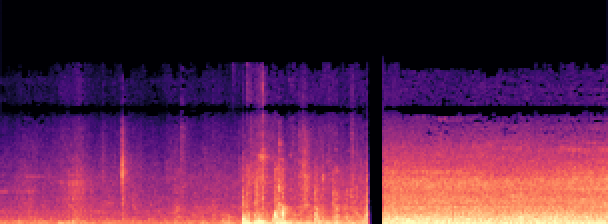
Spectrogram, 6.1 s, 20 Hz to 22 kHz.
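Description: A Berlin U-Bahn IK train's sliding doors opening with a loud clatter after the open button is pressed. After a cut, a Berlin U-Bahn A3L92 train runs along the platform with a steady, loud rumble.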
